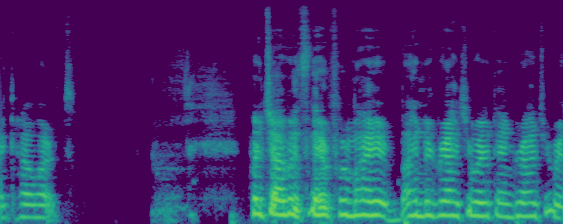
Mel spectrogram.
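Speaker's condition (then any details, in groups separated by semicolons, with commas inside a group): Cerebral palsy; mild left side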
